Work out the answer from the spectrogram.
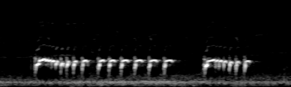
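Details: Local zebra dove used as a lure, singing the Mataram pakem rhythm: a bright rising opening note then a long run of quick clipped coos, followed after a gap by a shorter similar phrase, over low hum.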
